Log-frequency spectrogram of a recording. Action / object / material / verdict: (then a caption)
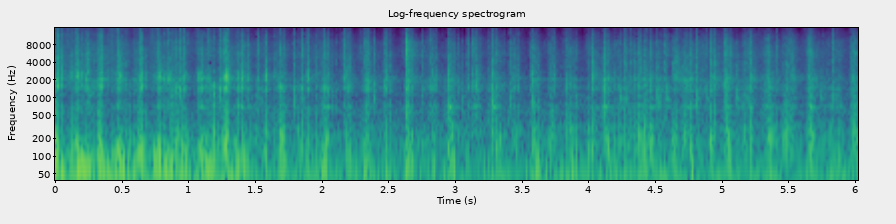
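tap / plastic bottle with cap / plastic / none. A hollow, clear plastic bottle with a black cap is tapped and scratched with fingertips near the cap. Quick, irregular taps give dull low thumps mixed with bright, scratchy clicks. They are loudest in the first second or so, then continue slightly softer and steady to the end.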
